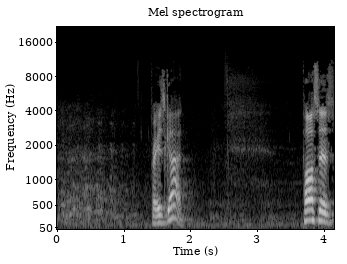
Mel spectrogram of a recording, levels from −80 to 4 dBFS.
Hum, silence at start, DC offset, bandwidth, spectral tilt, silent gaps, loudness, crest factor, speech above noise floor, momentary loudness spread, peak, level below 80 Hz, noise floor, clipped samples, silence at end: none; 0.05 s; under 0.1%; 11.5 kHz; -4 dB/octave; none; -20 LUFS; 22 dB; 32 dB; 26 LU; -4 dBFS; -60 dBFS; -51 dBFS; under 0.1%; 0 s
